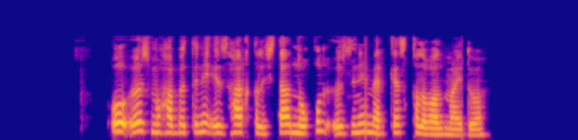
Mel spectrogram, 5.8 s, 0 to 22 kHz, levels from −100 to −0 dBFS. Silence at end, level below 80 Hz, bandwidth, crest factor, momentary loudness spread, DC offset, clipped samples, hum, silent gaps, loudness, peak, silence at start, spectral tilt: 0.95 s; -66 dBFS; 7.8 kHz; 18 dB; 6 LU; under 0.1%; under 0.1%; none; none; -18 LUFS; 0 dBFS; 1.1 s; -5 dB/octave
